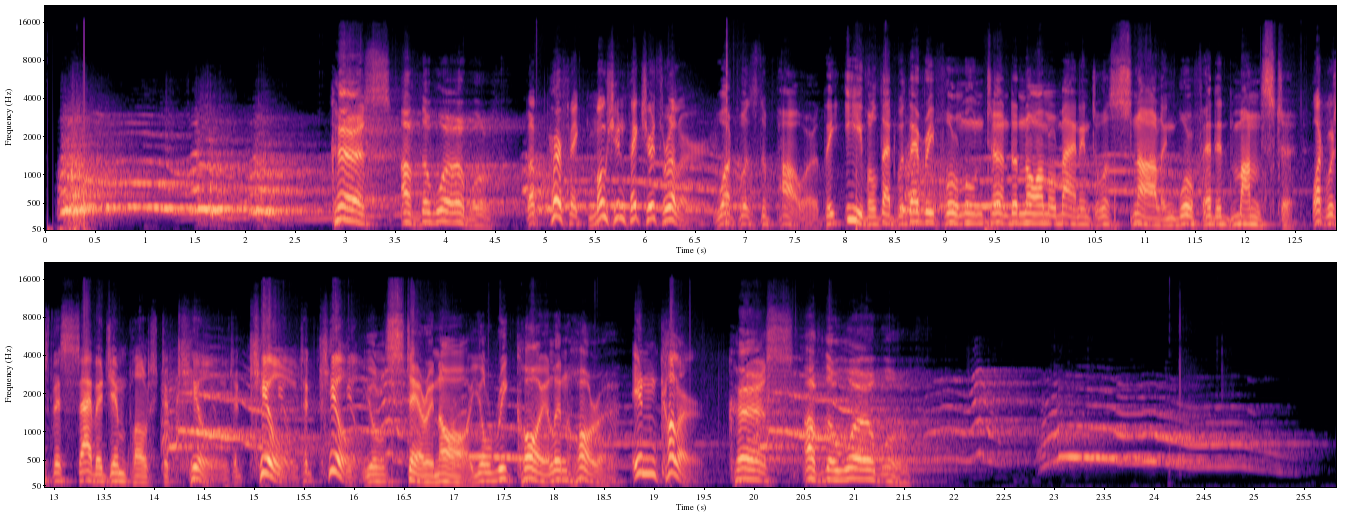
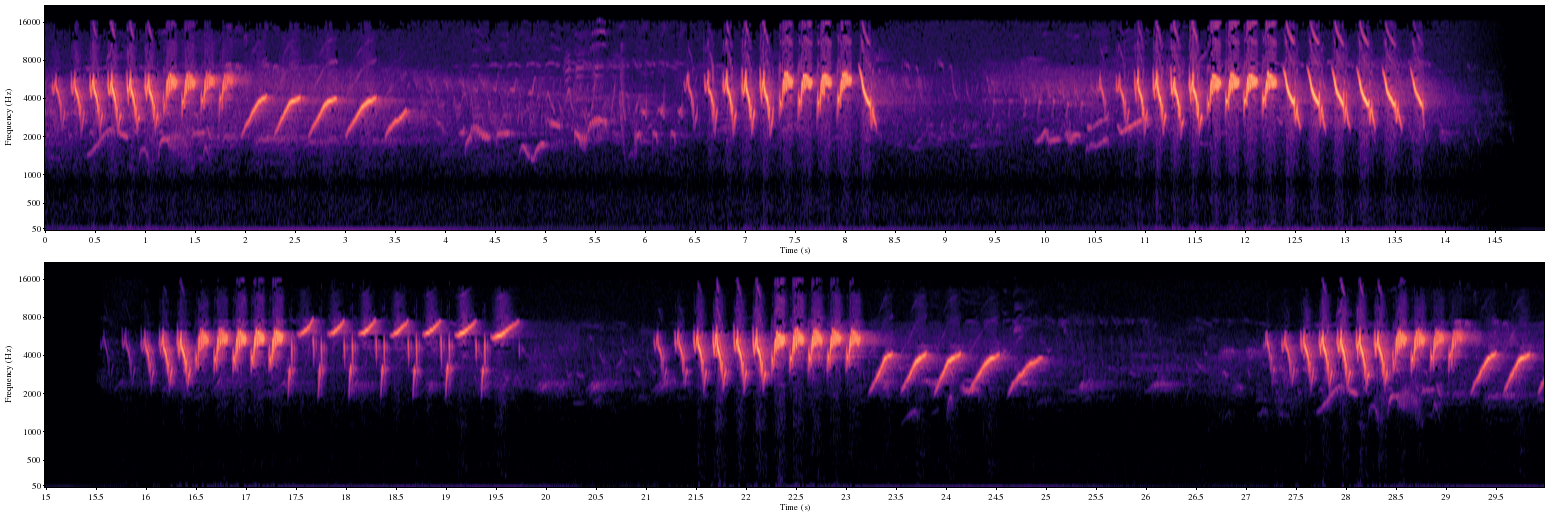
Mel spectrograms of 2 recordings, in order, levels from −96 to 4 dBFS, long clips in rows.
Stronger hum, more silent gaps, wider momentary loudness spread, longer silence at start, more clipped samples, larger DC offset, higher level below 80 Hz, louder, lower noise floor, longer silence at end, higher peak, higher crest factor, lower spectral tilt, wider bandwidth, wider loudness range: neither; neither; second, 15 LU vs 18 LU; about the same, 0 s vs 0.05 s; neither; neither; first, -54 dBFS vs -84 dBFS; second, -18 LUFS vs -13 LUFS; second, -55 dBFS vs -84 dBFS; first, 0.8 s vs 0.15 s; about the same, 0 dBFS vs -2 dBFS; about the same, 18 dB vs 18 dB; first, -5.5 dB/octave vs 10.5 dB/octave; second, 13.5 kHz vs 16.5 kHz; second, 4 LU vs 12 LU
